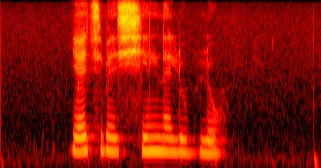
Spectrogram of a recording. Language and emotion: Russian, neutral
